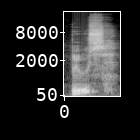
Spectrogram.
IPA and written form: bush (bush)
